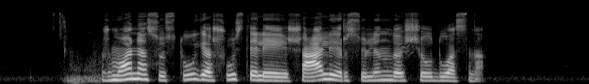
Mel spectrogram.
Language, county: Lithuanian, Klaipėda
